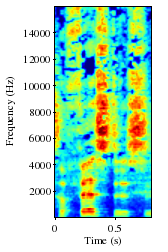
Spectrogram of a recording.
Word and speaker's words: Hephaestus: Hephaestus is how you say that.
